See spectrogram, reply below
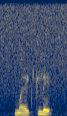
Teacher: The acute glottal, that is, a combination of an acute and glottalic accent on the last syllable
